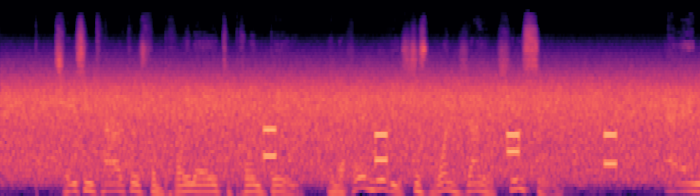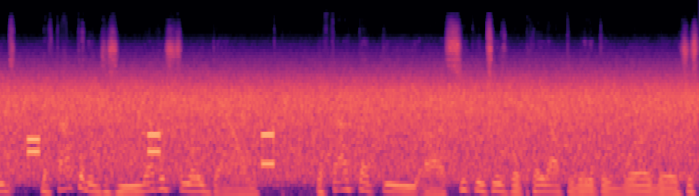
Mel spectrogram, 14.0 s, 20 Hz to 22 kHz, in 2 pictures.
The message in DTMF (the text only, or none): 9 5 0 2 * 0 2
